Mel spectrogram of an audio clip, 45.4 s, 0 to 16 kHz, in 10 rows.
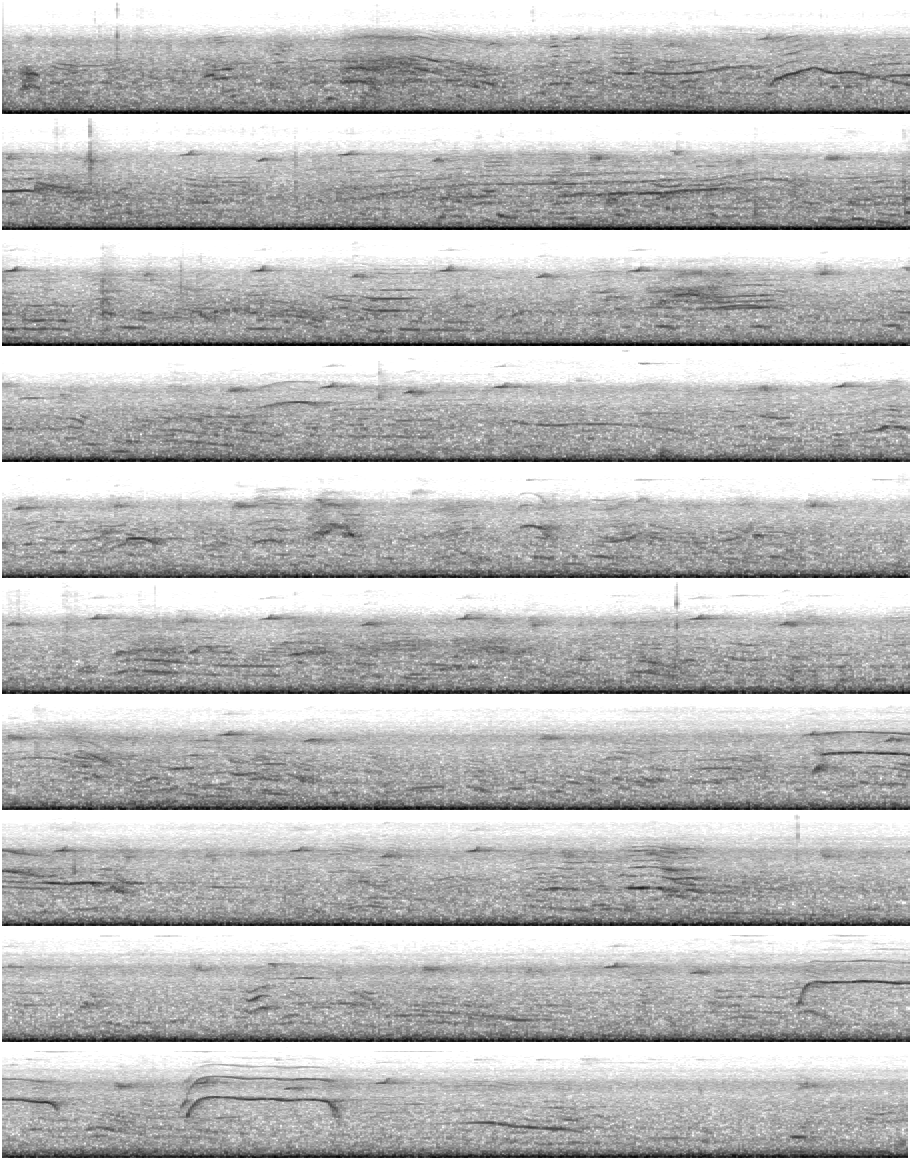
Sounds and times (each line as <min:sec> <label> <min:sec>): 0:00.0 Children play water area 0:45.3
0:00.0 birds sound 0:45.3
